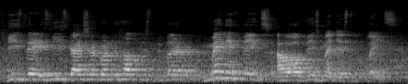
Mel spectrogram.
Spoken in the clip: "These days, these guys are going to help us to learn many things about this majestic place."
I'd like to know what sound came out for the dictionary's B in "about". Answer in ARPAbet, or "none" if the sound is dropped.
none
